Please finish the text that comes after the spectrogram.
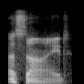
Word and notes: aside: British English

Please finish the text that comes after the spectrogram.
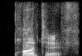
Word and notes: pontiff: American English

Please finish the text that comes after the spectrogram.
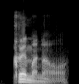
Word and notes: criminal: British English

